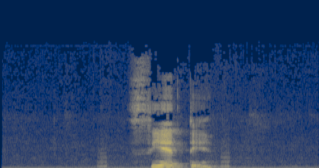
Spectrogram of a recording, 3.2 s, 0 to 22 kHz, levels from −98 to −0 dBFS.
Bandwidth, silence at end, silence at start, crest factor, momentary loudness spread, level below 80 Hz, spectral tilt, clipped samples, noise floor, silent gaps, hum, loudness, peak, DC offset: 15.5 kHz; 0.9 s; 1 s; 24 dB; 18 LU; -72 dBFS; -2.5 dB/octave; under 0.1%; -59 dBFS; none; none; -26 LUFS; -10 dBFS; under 0.1%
